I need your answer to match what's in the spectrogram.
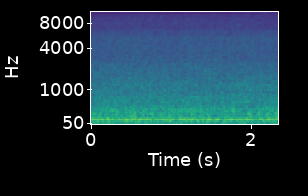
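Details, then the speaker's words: Combine corn head running sped up after greasing its gearboxes and adjusting the chains: an even, low mechanical hum with no slap, clatter or squeal from the chains; running normally. "So it looks like everything's running good. Everything sounds good."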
